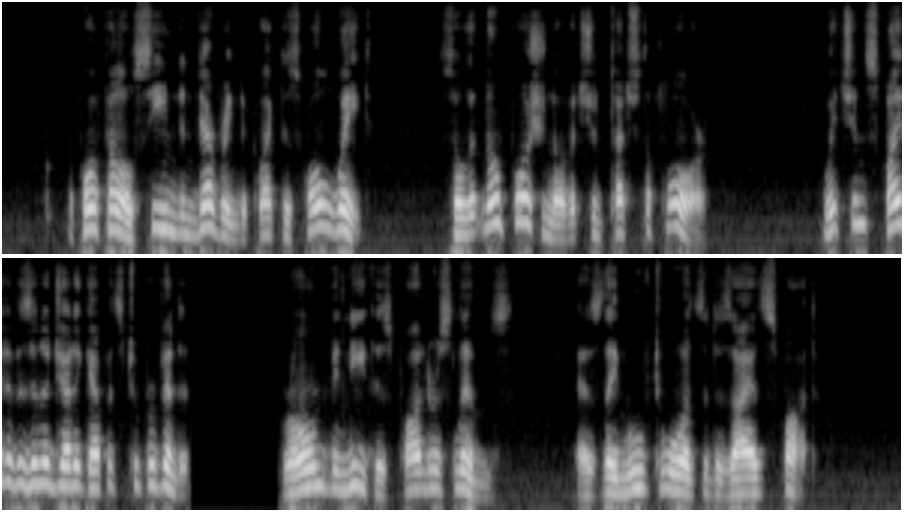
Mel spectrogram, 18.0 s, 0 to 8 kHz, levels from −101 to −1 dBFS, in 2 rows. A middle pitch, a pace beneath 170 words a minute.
Yes: medium, 180 Hz; average, 140 wpm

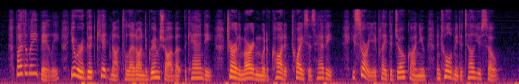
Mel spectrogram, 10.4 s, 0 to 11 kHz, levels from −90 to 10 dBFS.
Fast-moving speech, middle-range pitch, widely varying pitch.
Yes: fast, 245 wpm; medium, 150 Hz; wide, 6.5 semitones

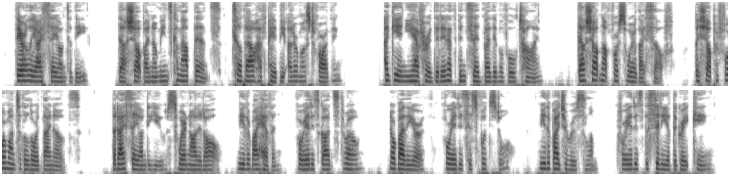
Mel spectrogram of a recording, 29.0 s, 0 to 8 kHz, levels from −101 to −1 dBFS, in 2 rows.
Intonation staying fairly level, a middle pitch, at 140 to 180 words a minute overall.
Yes: narrow, 2.2 semitones; medium, 175 Hz; average, 175 wpm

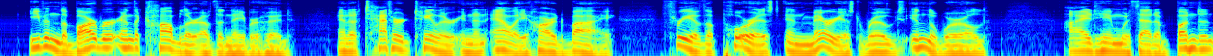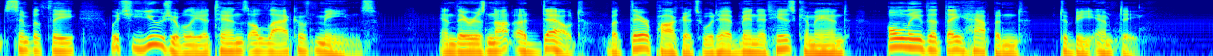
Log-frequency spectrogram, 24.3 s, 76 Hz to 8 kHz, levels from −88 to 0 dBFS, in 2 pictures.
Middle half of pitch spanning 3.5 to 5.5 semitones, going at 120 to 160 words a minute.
Yes: average, 5.1 semitones; average, 155 wpm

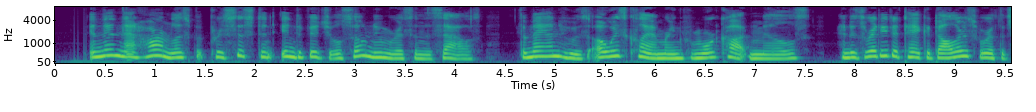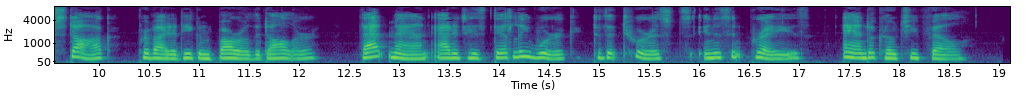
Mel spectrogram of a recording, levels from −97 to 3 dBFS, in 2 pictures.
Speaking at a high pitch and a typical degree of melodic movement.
Yes: high, 200 Hz; average, 3.9 semitones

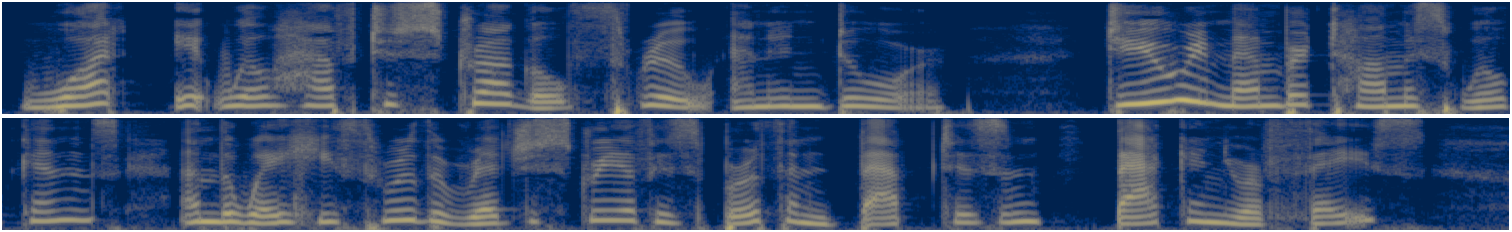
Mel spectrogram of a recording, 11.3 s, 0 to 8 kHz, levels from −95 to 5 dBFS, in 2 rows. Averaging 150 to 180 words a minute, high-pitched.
Yes: average, 160 wpm; high, 225 Hz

